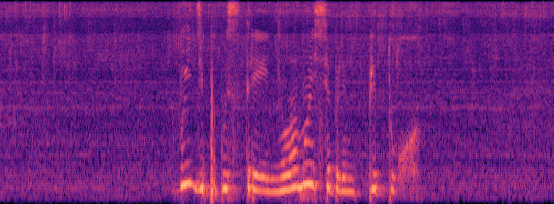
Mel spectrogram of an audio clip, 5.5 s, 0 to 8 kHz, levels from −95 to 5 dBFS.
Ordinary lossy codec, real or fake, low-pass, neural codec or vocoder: none; real; none; none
